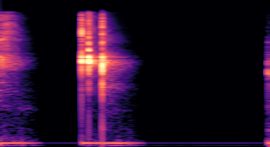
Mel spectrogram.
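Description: A plastic water bottle handled close to the microphone: a sharp crackle, then a quick cluster of clicks about half a second later as the cap is twisted open, and a softer crackle near the end.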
